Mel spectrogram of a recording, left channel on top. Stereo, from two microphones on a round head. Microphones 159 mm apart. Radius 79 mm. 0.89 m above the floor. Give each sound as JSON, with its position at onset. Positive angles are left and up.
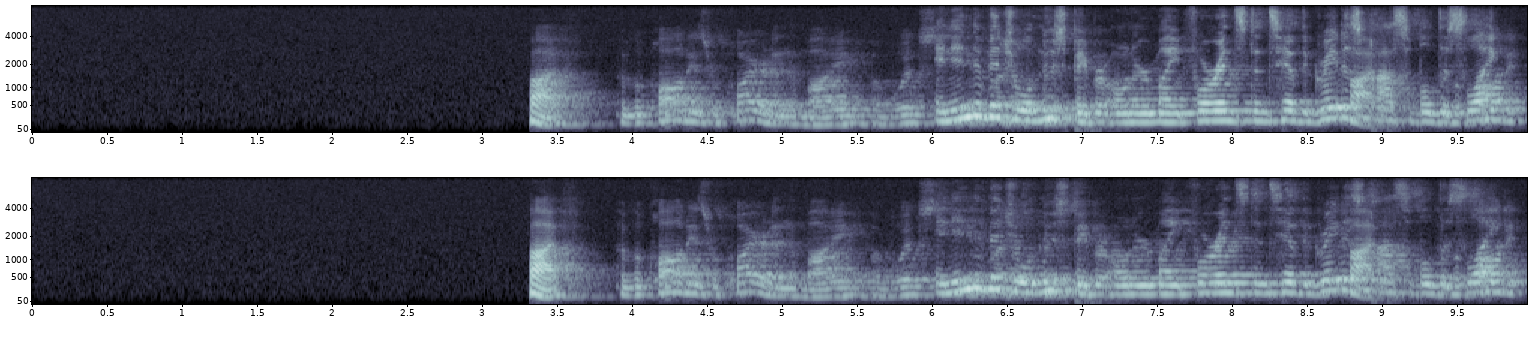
{"t": 3.3, "sound": "a man speaking", "side_deg": -65, "distance_m": 0.6}
{"t": 6.0, "sound": "a man speaking", "side_deg": 65, "distance_m": 1.7}
{"t": 8.8, "sound": "a man speaking", "side_deg": -5, "distance_m": 0.8}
